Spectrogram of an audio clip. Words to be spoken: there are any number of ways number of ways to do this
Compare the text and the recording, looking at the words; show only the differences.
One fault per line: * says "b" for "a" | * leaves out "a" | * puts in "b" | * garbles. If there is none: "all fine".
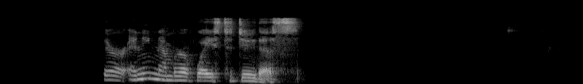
* leaves out "number of ways"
